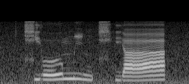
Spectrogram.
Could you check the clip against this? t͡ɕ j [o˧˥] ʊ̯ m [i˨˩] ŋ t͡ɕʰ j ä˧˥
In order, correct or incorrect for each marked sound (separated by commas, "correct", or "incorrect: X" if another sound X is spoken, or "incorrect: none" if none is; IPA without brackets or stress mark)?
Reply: correct, incorrect: i˥˩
